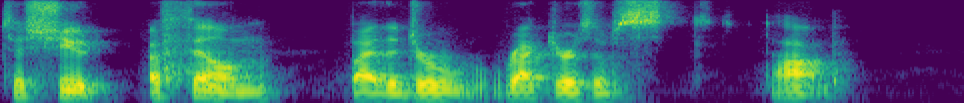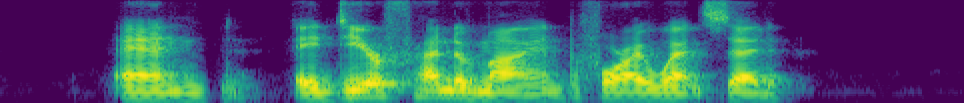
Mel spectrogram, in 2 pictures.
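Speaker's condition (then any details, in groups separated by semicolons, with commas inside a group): Stuttering; stuttering since age 5, group speech therapy from 11 in Washington DC, fluency techniques, cassette tapes mailed to therapist; adult, accepts own stuttering, talks openly about it; blocks, 1-second stage block at 26, trouble with initial d, word substitution, long avoidance and silence; prolonged sounds, blocks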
